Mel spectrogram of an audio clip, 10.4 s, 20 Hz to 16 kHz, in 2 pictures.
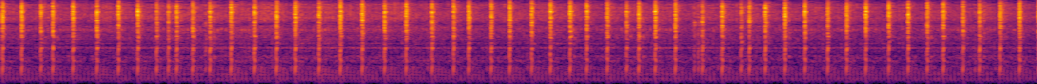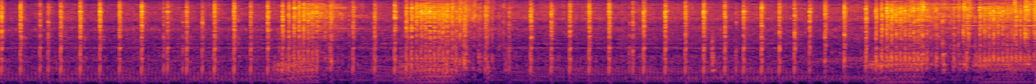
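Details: New B&Q 25cc petrol two-stroke strimmer at first start after 3–4 primer pumps, getting fuel through: a crisp, rapid, even buzz at steady speed with a couple of brief blips, running smoother. Normal running.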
